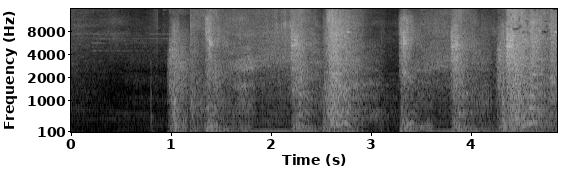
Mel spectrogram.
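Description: Magical bursts whoosh and crackle in quick succession.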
